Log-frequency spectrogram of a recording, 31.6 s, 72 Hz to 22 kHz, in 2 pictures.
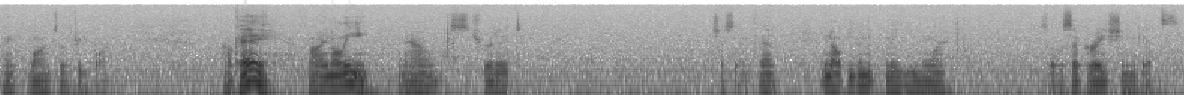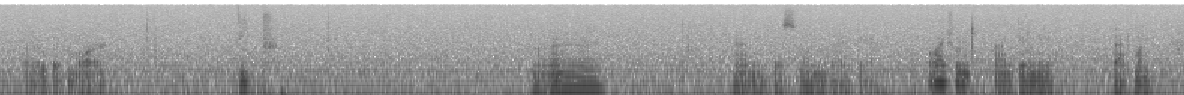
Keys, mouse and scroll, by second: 2.7-3.4 scroll up 2, 4.1 right click, 4.6-5.5 middle drag, 6.0 e, 9.2 click, 9.6-9.9 scroll down 2, 11.4-11.8 scroll up 2, 12.8 e, 16.0 click, 17.3 right click, 17.8 e, 18.8 click, 19.9 right click, 20.2 e, 22.6 click, 23.4 right click, 24.1 right click, 24.9 e, 26.7 click, 27.1 scroll down 1, 27.6-28.4 middle drag, 28.9-29.6 shift+middle drag, 30.6-31.0 scroll up 1, 31.2-31.5 scroll down 1.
